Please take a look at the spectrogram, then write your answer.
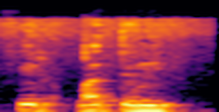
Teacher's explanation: یہاں پر آپ دیکھیں گے رائے ساکنہ سے پہلے زیر آ رہا ہے لیکن رائے ساکنہ کے بعد قاف ہے جو حروف مستعلیہ میں سے ہے، اسی لیے اس کو موٹی آواز کے ساتھ پڑھیں گے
